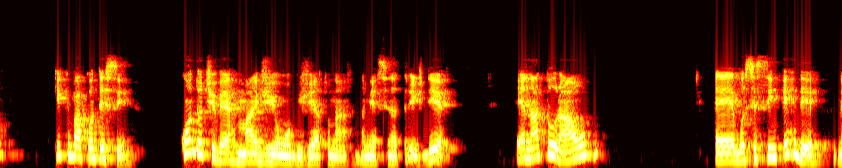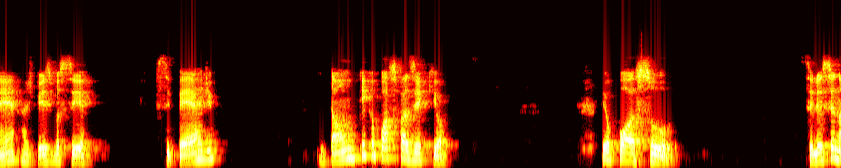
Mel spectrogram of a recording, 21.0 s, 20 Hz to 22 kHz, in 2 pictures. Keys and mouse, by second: 3.4-5.8 right drag, 5.8-15.0 middle drag, 15.5 middle click, 18.0-19.6 right drag, 19.6-20.6 middle drag.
